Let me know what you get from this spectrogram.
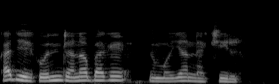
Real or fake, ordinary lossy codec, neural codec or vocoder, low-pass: fake; none; codec, 16 kHz, 2 kbps, X-Codec, WavLM features, trained on Multilingual LibriSpeech; none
